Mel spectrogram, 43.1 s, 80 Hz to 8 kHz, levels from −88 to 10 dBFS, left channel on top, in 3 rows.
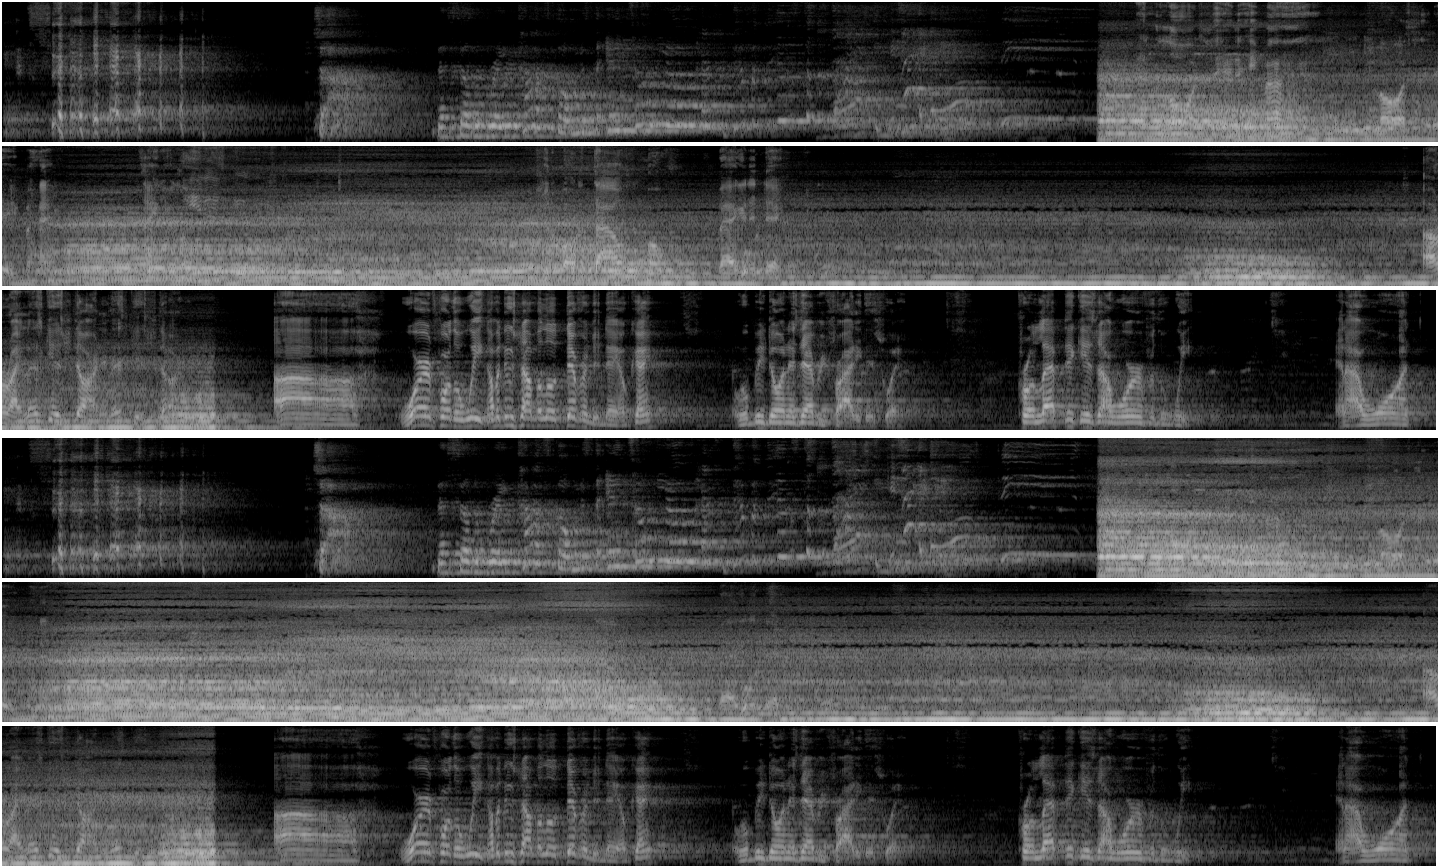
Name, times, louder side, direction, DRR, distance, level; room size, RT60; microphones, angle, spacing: voice 1, 0.3-1.5 16.1-17.2, left 2 dB, 85° left, 1.2 m, -33 dB
voice 2, 3.1-3.6 4.3-9.5 11.6-12.4 13.2-13.9 17.5-19.3 21.6-22.3, equal, 25° right, 2.2 m, -35 dB
voice 3, 8.1-11.2 14.1-14.4 22.4-24.7, right 2 dB, 60° right, 4.6 m, -44 dB
sound 1, 10.9-30.9, right 4 dB, 85° right, 0.6 m, -23 dB
voice 4, 11.3-13.2 13.5-15.0 15.7-16.3 19.7-21.1 21.5-22.2 28.5-30.6 31.4-35.2 36.0-37.7 38.9-40.6 42.1-42.8, left 4 dB, 40° left, 0.6 m, -30 dB
22.0 x 21.0 x 10.0 m
head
